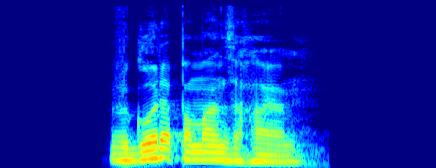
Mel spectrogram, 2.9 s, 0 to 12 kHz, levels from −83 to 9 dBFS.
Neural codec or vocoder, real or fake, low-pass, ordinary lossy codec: none; real; 10.8 kHz; none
